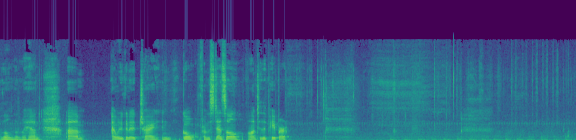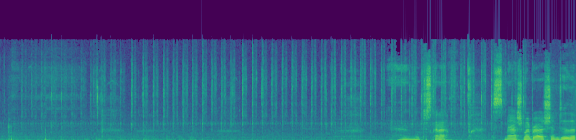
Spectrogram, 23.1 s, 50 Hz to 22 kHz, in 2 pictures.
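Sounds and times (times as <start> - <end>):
brush strokes through stencil: 7.4 - 22.2
brush dabbing on paper: 7.4 - 23.0.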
